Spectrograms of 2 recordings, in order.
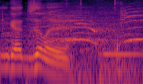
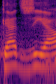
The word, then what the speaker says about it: Gadziala: Okay, number 21, Whitehead against Tom Godzilla. I think it's pronounced Gadziala. Gadziala, you're right.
